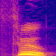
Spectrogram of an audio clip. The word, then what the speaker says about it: through: Through.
